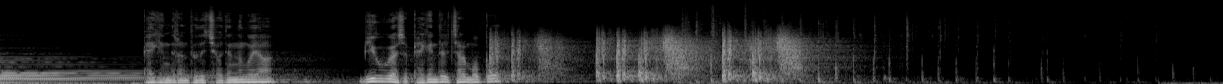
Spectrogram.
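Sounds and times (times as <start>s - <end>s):
speech: 1.6s - 2.9s, 3.6s - 5.5s
gunshots at night from an apartment alley in Koreatown Los Angeles: 4.8s - 8.7s.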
